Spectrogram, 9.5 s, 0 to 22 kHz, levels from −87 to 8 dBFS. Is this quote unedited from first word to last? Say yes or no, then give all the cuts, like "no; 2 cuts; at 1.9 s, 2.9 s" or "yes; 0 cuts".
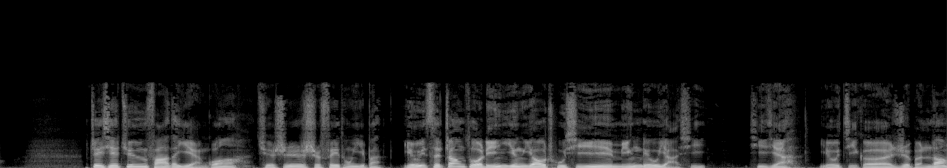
no; 1 cut; at 3.9 s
